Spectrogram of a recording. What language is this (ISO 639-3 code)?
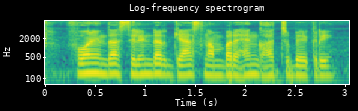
kan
